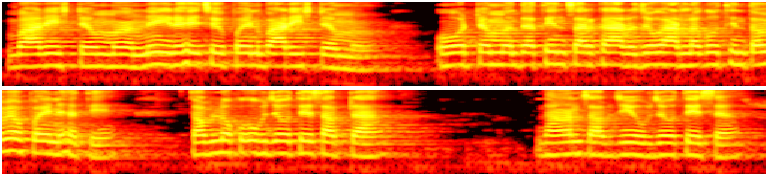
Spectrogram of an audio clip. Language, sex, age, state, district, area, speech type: Maithili, female, 60+, Bihar, Madhubani, rural, spontaneous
